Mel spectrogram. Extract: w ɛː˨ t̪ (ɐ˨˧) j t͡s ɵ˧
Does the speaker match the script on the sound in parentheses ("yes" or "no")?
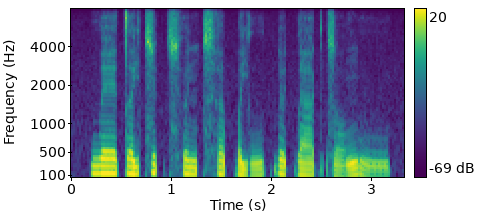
yes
